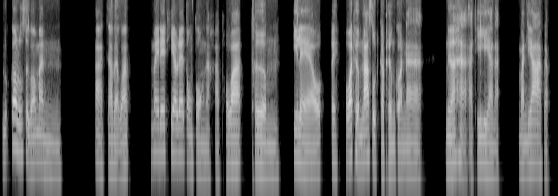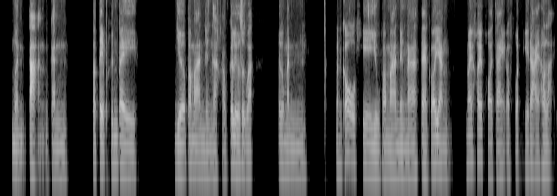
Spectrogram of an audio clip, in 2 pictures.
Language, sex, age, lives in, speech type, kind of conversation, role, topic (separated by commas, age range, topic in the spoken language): Thai, male, 20-24, Thailand, conversation, advice, user, ฉันจะทำอย่างไรเพื่อรักษาแรงจูงใจของตัวเองให้ยาวนาน?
